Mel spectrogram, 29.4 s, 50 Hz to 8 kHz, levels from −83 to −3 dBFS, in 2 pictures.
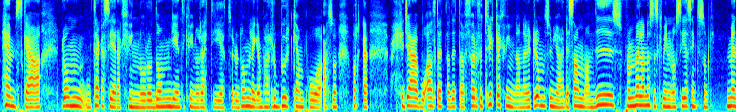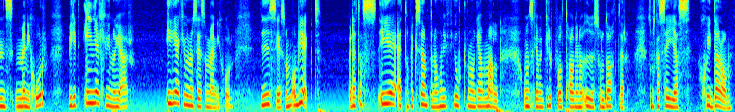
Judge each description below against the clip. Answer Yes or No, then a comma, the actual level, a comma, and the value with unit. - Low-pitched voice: No, high, 210 Hz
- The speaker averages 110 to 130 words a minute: No, average, 160 wpm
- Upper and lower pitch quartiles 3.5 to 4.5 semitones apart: No, average, 2.8 semitones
